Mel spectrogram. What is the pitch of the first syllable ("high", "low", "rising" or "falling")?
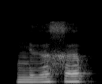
rising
